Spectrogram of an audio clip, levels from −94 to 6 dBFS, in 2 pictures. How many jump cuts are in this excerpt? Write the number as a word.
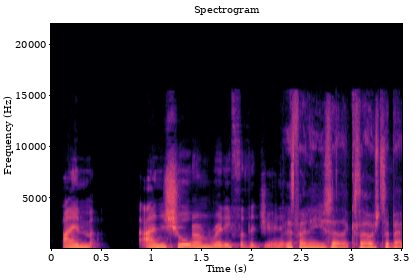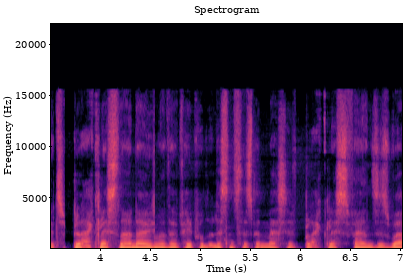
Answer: six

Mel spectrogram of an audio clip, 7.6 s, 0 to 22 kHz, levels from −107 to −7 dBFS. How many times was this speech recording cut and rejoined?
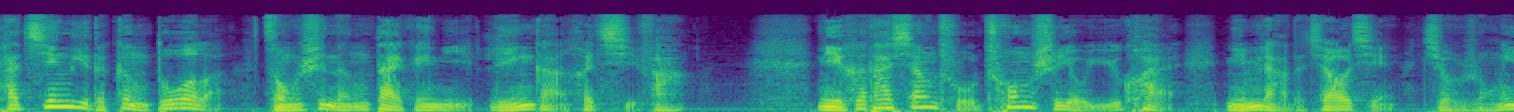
one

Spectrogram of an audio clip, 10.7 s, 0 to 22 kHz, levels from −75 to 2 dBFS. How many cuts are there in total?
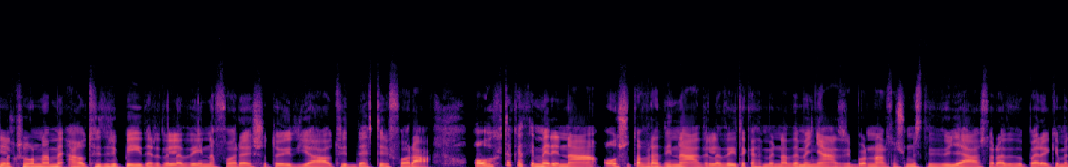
zero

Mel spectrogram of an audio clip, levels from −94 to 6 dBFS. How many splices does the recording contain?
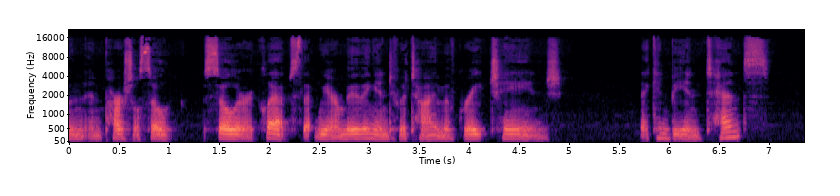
zero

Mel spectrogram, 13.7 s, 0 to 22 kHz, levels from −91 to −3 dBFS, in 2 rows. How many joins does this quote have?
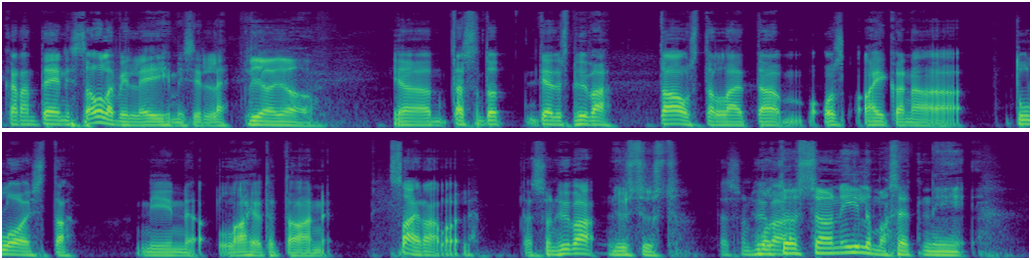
four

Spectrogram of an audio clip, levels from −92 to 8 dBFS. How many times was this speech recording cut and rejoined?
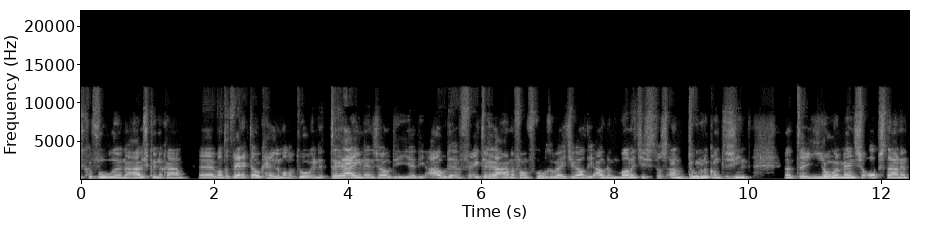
one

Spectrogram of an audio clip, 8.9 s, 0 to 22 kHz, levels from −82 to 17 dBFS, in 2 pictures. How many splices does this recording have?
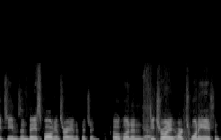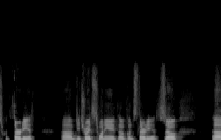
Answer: zero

